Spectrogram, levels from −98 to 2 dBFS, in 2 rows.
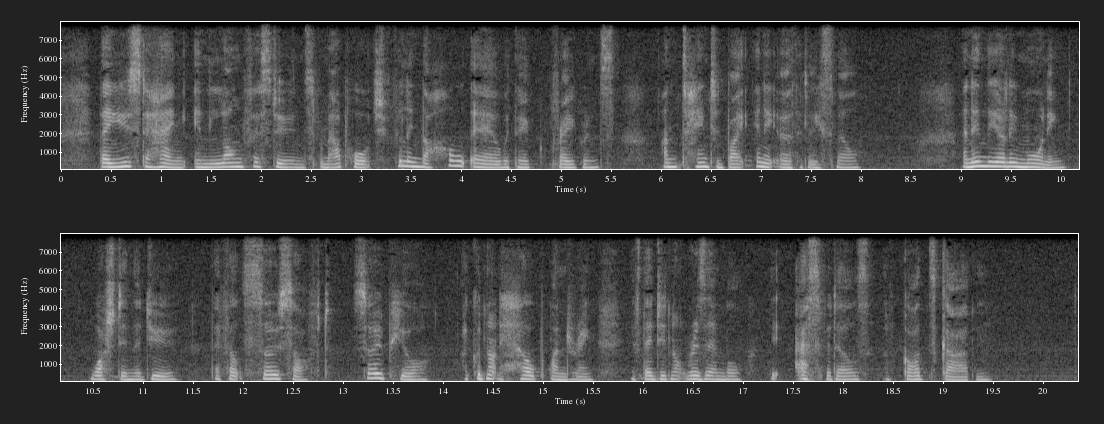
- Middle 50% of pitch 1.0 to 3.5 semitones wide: Yes, average, 3.0 semitones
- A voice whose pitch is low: No, medium, 185 Hz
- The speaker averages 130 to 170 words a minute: Yes, average, 155 wpm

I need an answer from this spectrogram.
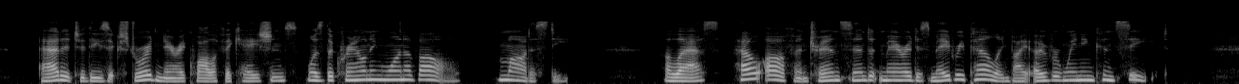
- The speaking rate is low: Yes, slow, 110 wpm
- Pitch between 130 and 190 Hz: Yes, medium, 185 Hz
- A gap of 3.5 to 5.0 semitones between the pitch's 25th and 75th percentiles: Yes, average, 4.1 semitones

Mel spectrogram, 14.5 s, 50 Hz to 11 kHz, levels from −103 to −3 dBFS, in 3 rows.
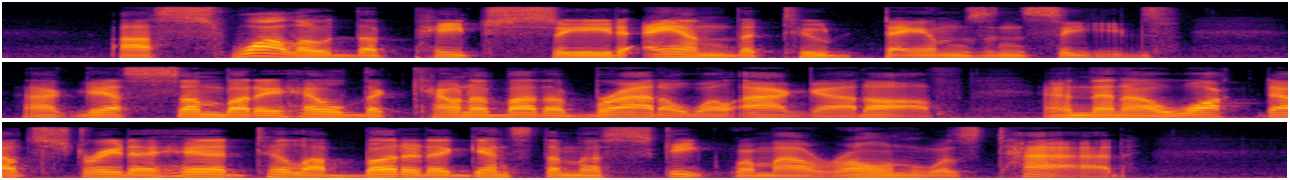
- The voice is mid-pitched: No, low, 120 Hz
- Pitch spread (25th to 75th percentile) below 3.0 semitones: Yes, narrow, 2.6 semitones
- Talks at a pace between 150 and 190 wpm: Yes, average, 170 wpm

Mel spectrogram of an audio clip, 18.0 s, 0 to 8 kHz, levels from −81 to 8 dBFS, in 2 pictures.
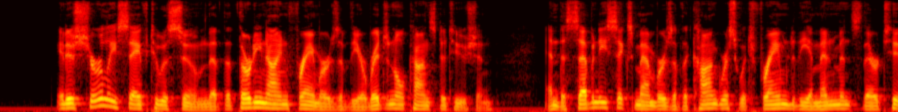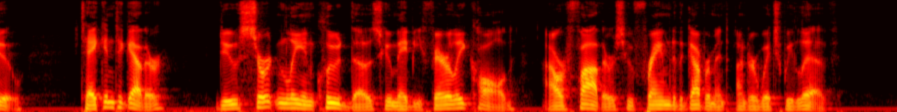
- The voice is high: No, very low, 95 Hz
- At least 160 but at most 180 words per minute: Yes, average, 165 wpm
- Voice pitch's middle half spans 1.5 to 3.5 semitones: No, average, 4.5 semitones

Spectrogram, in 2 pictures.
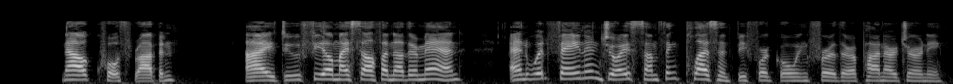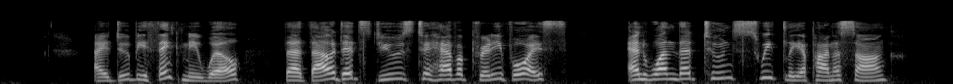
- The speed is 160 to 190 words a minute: No, slow, 135 wpm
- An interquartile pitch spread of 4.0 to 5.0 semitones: Yes, average, 4.7 semitones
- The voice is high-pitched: Yes, high, 215 Hz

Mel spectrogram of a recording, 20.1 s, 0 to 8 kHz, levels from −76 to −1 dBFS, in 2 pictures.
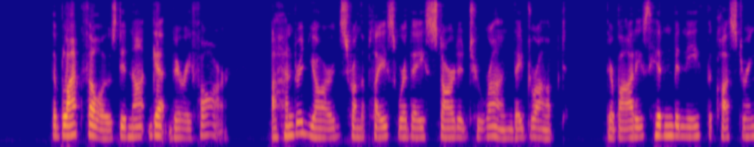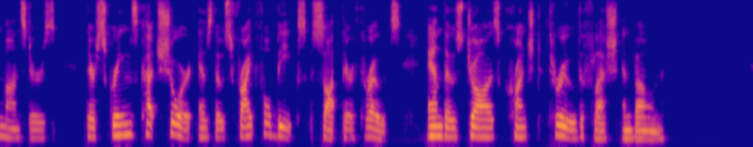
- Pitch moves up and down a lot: No, average, 3.0 semitones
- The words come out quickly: No, slow, 135 wpm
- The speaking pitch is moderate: Yes, medium, 145 Hz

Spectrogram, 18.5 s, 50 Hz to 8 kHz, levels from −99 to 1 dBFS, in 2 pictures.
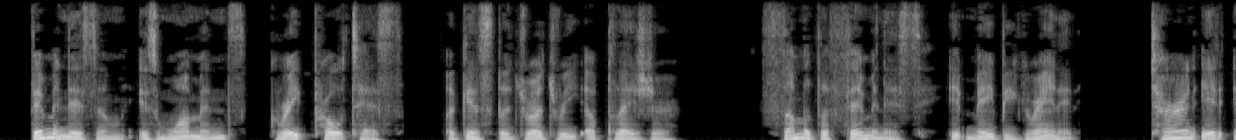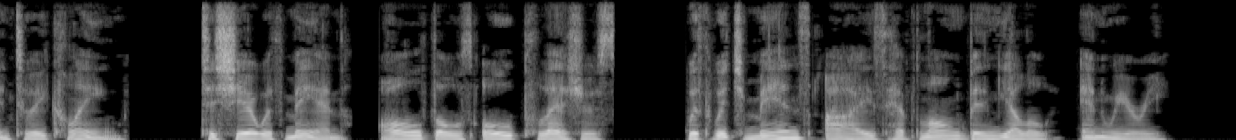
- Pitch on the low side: Yes, low, 130 Hz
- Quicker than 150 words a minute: No, slow, 135 wpm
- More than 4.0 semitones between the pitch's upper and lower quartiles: Yes, average, 4.7 semitones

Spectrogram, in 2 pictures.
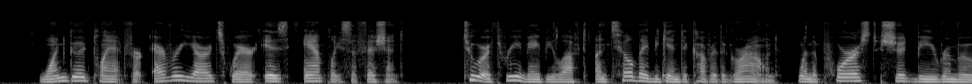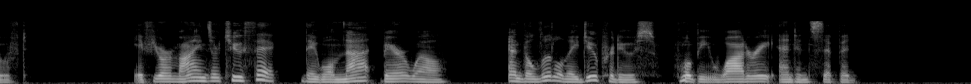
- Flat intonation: No, average, 4.6 semitones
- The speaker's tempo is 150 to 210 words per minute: Yes, average, 155 wpm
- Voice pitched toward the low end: Yes, low, 125 Hz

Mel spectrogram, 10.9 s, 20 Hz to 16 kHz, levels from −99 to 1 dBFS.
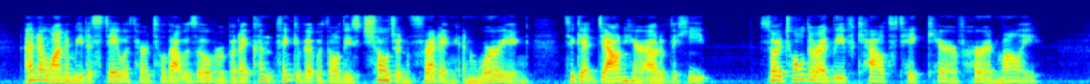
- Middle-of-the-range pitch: Yes, medium, 165 Hz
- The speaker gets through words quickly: Yes, fast, 255 wpm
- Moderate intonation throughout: Yes, average, 3.4 semitones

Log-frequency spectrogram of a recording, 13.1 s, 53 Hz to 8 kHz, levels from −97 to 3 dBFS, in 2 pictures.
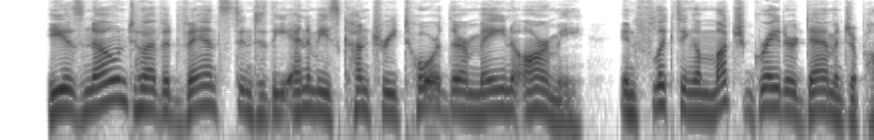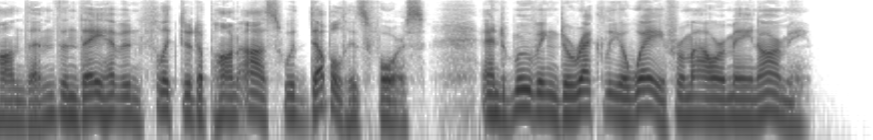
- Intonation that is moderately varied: Yes, average, 3.8 semitones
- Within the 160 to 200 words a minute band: Yes, average, 180 wpm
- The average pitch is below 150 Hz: Yes, medium, 140 Hz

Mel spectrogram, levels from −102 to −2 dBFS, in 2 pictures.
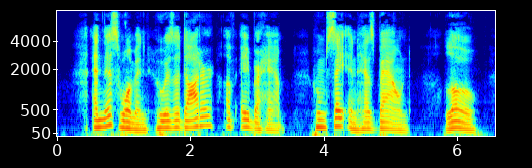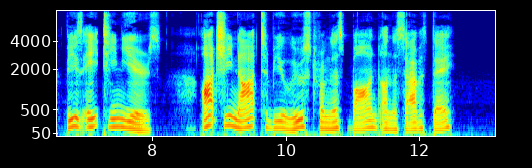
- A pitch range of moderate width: Yes, average, 4.6 semitones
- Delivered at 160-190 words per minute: No, slow, 135 wpm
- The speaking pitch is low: Yes, low, 125 Hz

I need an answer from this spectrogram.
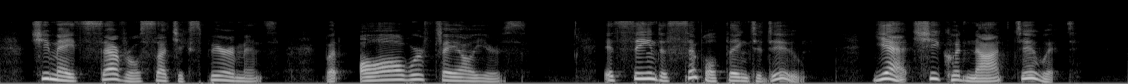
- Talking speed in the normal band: No, slow, 115 wpm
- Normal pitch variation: No, wide, 7.2 semitones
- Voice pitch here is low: No, medium, 185 Hz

